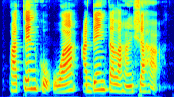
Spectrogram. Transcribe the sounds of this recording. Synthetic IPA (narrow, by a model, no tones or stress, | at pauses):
patɛnkɔwaadɛntalaɦanʃaɦa̰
